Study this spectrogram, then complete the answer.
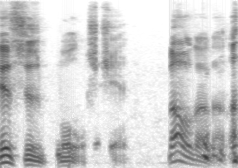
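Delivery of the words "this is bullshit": commanding delivery, total authority. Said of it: "it was with his voice, which is so, you know, commanding".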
